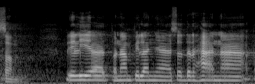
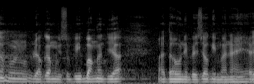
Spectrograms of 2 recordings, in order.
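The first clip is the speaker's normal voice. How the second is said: softer, lower, mock-despondent trader's moan; gloomy grumble; 6 semitones lower, 6 dB quieter than usual. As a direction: sigh it out like a worried seller. Imitating a despairing trader.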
